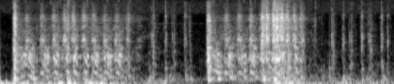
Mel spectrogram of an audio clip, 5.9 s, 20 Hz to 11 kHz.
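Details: Opel GT 1.9L freshly rebuilt engine, ran fine on test stand months ago; cam/ignition timing, distributor, carb, valve lash, points checked, compression about 140; repeated cranking with coughs, pops, backfire, won't catch; cause unknown.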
